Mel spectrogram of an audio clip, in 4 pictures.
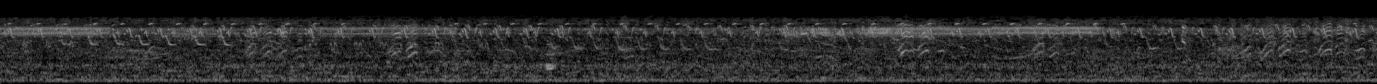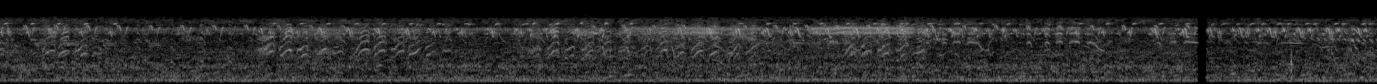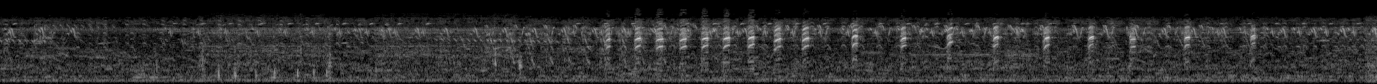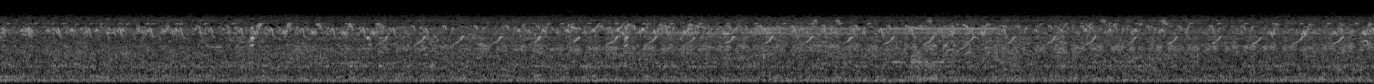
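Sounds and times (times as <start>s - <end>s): birds chattering: 0.0s - 55.0s
sharp squeaky bird calls: 29.4s - 40.2s.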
